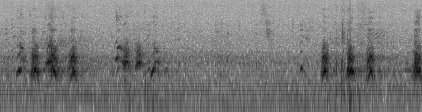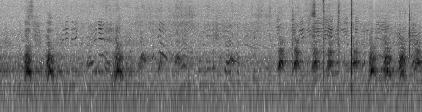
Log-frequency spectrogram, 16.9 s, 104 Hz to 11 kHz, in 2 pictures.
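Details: A schipperke competing in unofficial agility races at Měchenice on 27 November 2016 gives bursts of shrill, rapid yaps in clusters of three to five, pausing between bouts, while people talk nearby.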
